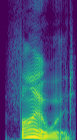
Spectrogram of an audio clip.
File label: "firewood", English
